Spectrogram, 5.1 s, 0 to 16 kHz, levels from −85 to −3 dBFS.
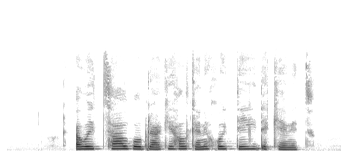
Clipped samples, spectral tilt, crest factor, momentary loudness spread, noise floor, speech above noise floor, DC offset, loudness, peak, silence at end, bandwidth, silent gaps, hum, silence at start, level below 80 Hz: under 0.1%; -6 dB/octave; 22 dB; 8 LU; -75 dBFS; 48 dB; under 0.1%; -28 LUFS; -8 dBFS; 0.45 s; 10 kHz; none; none; 1.15 s; -82 dBFS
